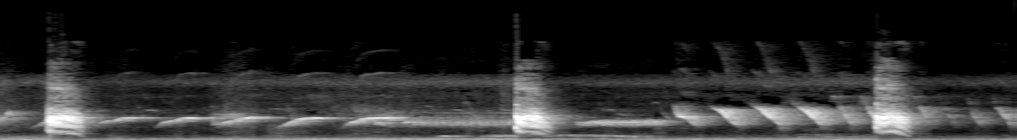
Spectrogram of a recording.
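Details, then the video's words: Long-tailed shrike 'toet toet' song as a cage-bird training master: three loud harsh bursts spaced about two seconds apart, between them smooth buzzy whistles and a rising sequence of rapid slurred notes. "TOET TOET masteran burung cendet toet toet"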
